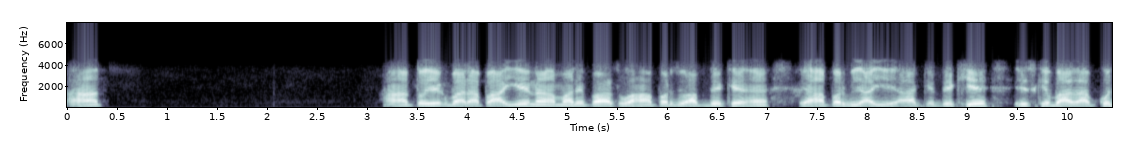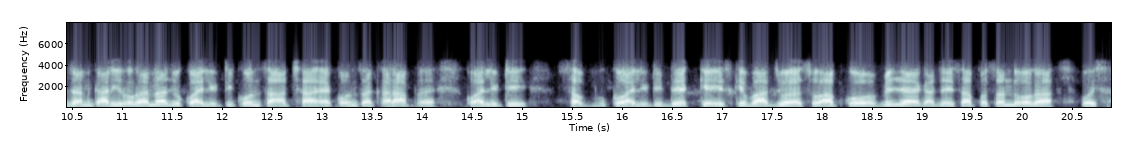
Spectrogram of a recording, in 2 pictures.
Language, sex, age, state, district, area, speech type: Hindi, male, 45-60, Bihar, Muzaffarpur, rural, conversation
